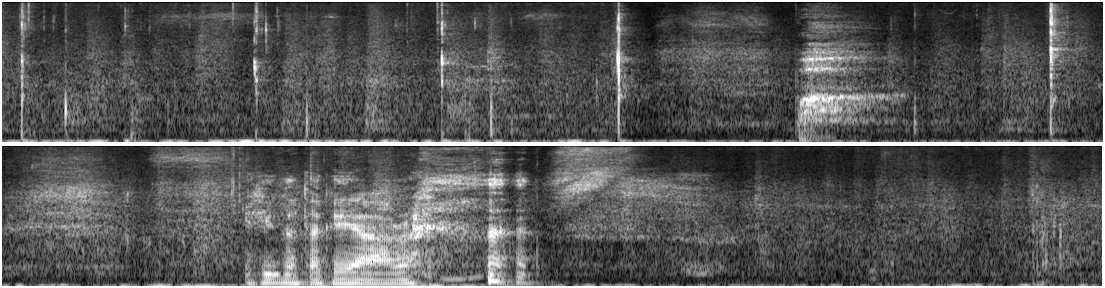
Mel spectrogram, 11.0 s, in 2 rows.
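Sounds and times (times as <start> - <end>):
chewing and lip-smacking: 0.0 - 3.3.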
